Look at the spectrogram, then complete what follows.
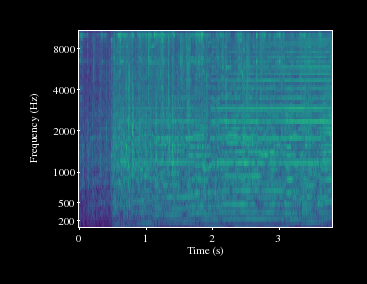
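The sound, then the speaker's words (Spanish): Horse hooves clip-clop in a steady, even rhythm as a carriage approaches, the beats partly blended into a swelling bed of sustained music that starts abruptly and stays fairly loud. “Un carruaje tirado por caballos se acerca.”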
